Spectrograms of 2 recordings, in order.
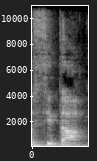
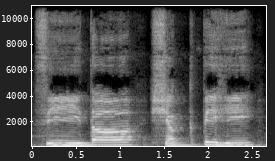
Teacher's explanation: ಸೀತಾ ಸಿ ಮತ್ತು ತ ಎರಡು ದೀರ್ಘ ಪದಗಳು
